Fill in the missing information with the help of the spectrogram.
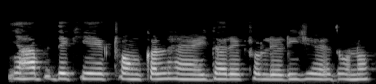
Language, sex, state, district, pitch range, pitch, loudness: Hindi, female, Chhattisgarh, Korba, 240-255 Hz, 245 Hz, -18 LUFS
